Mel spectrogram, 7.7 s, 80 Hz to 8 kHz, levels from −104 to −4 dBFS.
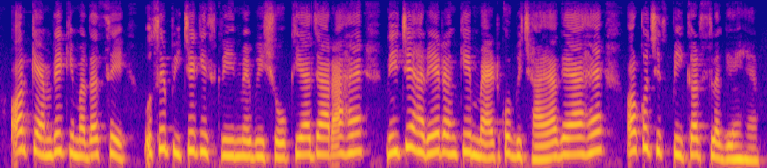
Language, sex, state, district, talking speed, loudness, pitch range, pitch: Hindi, female, Chhattisgarh, Rajnandgaon, 240 wpm, -21 LUFS, 230-290 Hz, 255 Hz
